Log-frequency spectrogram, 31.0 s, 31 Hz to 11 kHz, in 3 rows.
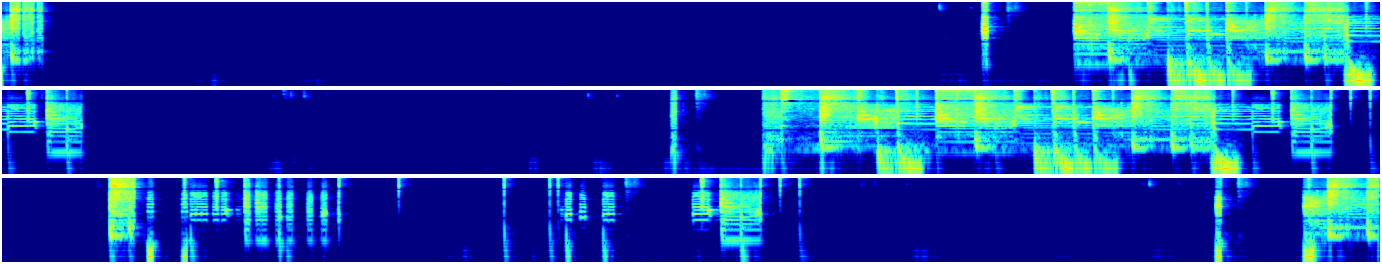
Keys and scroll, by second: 0.7 s, 7.1 a, 7.6 space, 10.7 space, 14.8 a, 15.5 space, 21.4 space, 25.4 space, 27.2 space, 27.5 s, 29.3 a, 30.0 space.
